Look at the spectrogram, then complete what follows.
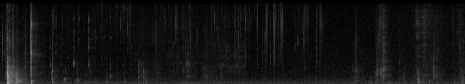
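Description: A fork clicking and scraping against a mixing bowl in the first second, then soft wet squishing as a flaked fish-cake mixture of fish, flour, panko and egg white is shaped into a patty by hand, with a brief rustle of dry crumbs near the end as it is pressed into panko.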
